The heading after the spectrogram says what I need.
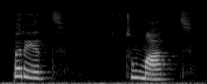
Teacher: E sounding like U, the muted sound of E. It happens at the end of the words when not in the tonic syllable, like parede, tomate, or the preposition de. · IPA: ɨ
